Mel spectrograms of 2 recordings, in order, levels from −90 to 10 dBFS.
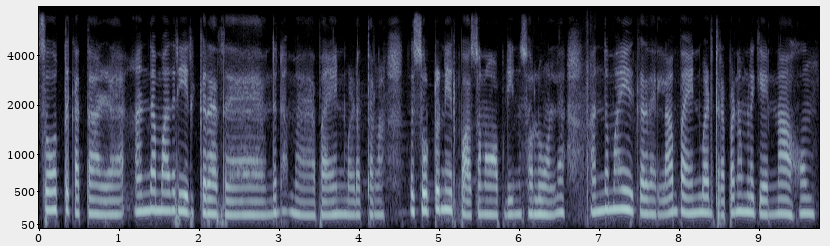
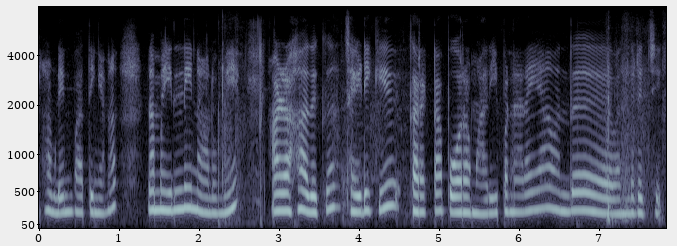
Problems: background sounds at intervals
